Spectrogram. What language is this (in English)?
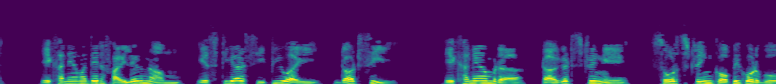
Bangla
